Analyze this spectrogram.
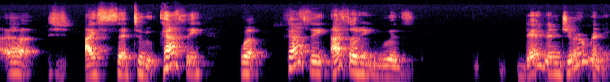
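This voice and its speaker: Very slow female speech in audible room echo. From US Northeast, New York City, Puerto Rican parents. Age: 90s. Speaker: pilates teacher and former ballet dancer. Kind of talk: interview. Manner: halting, many fillers.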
